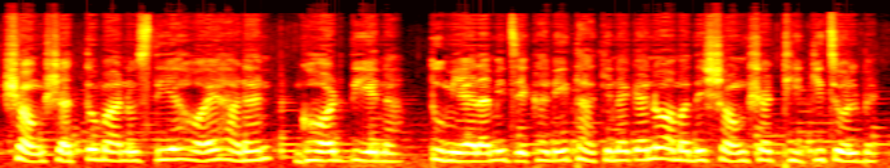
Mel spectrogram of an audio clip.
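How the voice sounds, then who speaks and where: A woman voicing a gentle, caring cartoon mother. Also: mid-range voice, flat delivery, moderate pace, soft background music, natural voice. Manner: gentle, soothing. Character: caring middle-aged wife and mother, gentle. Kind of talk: cartoon voice acting.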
